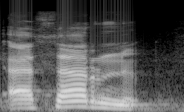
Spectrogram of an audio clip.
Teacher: وقفاً نون کی آواز آخر میں آئے گی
